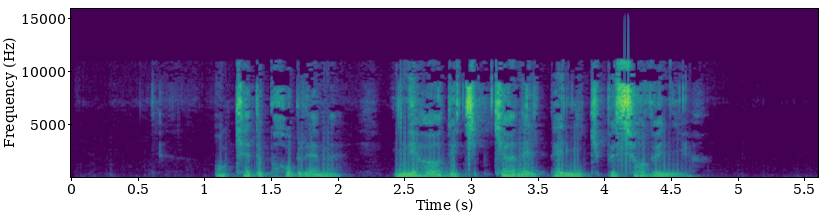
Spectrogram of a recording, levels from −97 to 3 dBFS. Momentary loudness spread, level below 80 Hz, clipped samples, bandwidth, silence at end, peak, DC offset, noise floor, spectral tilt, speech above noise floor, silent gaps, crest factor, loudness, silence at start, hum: 22 LU; -62 dBFS; under 0.1%; 15 kHz; 0.95 s; 0 dBFS; under 0.1%; -81 dBFS; -2.5 dB/octave; 56 dB; none; 28 dB; -22 LUFS; 1.1 s; none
